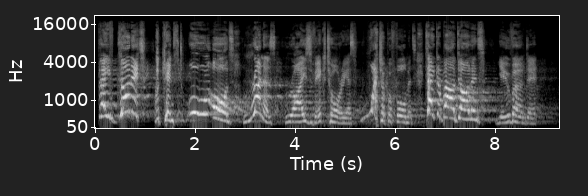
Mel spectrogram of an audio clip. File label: Runners Win, Announcer; Flux; Scraprun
